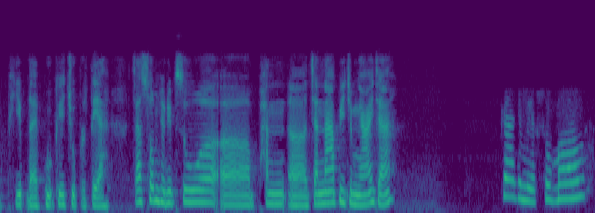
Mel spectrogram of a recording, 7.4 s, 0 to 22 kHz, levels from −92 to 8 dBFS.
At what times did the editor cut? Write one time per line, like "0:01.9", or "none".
none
